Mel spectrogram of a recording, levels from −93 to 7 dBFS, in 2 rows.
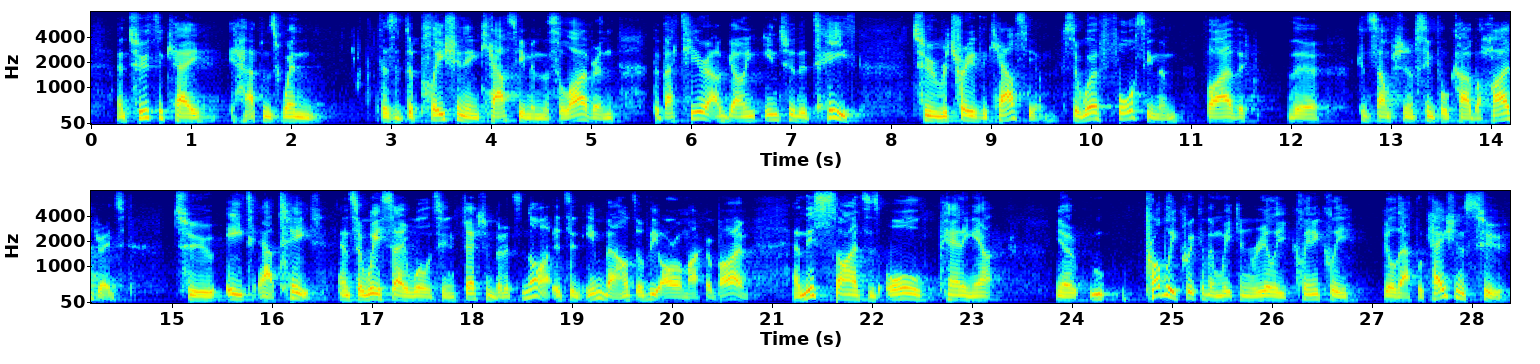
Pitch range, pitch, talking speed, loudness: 105-125 Hz, 110 Hz, 165 wpm, -25 LUFS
